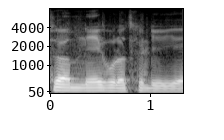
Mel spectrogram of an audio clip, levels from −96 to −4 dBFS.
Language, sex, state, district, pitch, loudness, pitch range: Hindi, male, Uttar Pradesh, Shamli, 100 Hz, -18 LUFS, 90-100 Hz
